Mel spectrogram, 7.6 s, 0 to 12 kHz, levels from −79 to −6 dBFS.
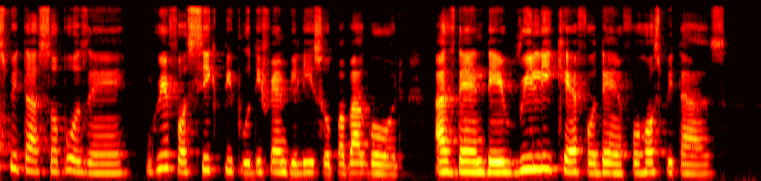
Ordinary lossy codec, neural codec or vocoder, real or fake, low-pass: none; none; real; 9.9 kHz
